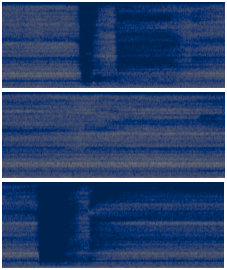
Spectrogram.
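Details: A choir of barn owl nestlings in a Florida nest box keeps up long, overlapping hissing screeches, a harsh broadband rasp that swells and fades, broken by two brief pauses.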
